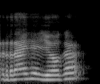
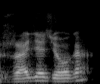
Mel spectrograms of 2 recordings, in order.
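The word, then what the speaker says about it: raja yoga: Entonces, Raya, recuérdense, la J pronuncia como una Y, y la palabra Raya Yoga se presta a confusión,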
